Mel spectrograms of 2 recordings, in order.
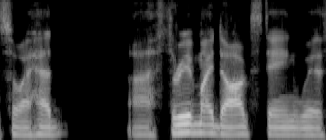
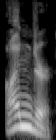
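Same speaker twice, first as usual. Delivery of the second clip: Under said higher and louder, falling firmly; emphatic correction; 6 semitones higher, 5 dB louder than usual. Real, not acted. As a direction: insist on Under, punched and dropping. Corrects partner: under the tongue.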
